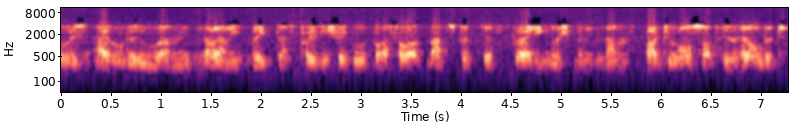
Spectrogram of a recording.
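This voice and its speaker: Noticeable background noise accompanies a man with an Australian accent. He talks at a moderate pace with hardly any pauses. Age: 70s. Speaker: long-distance swimmer. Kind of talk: radio interview. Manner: halting.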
